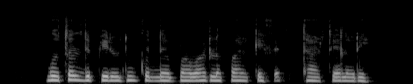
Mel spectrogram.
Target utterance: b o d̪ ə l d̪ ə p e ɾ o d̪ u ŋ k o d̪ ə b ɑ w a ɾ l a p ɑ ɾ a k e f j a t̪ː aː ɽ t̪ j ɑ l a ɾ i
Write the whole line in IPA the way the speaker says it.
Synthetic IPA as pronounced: b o t̪ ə l d̪ ə p e ɾ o d̪ u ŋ k o d̪ ə b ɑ w a ɾ l a p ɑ ɾ a k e f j a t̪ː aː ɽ t̪ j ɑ l a ɾ i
